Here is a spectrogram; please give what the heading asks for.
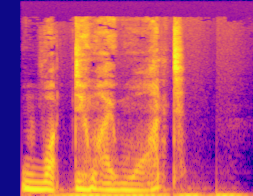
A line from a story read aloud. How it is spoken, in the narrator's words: whispered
